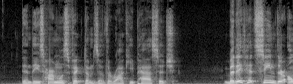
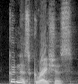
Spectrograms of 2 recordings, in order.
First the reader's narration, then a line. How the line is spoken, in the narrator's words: cried Betsy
